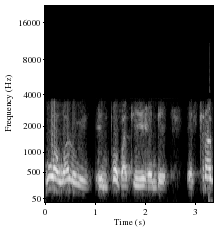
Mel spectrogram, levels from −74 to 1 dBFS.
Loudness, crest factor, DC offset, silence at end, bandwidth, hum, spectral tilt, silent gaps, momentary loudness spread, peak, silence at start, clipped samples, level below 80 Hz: -17 LUFS; 14 dB; under 0.1%; 0 s; 3.8 kHz; none; -7.5 dB/octave; none; 11 LU; -2 dBFS; 0 s; under 0.1%; -60 dBFS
